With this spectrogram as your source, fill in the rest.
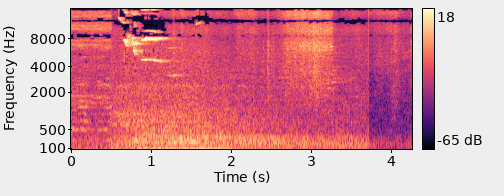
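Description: A metal baking tray slides onto a rack with a rattle.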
